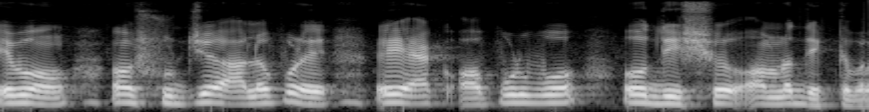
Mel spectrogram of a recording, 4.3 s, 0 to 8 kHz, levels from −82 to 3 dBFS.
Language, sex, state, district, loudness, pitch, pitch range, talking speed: Bengali, male, Odisha, Nuapada, -14 LUFS, 160 Hz, 140-170 Hz, 150 wpm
